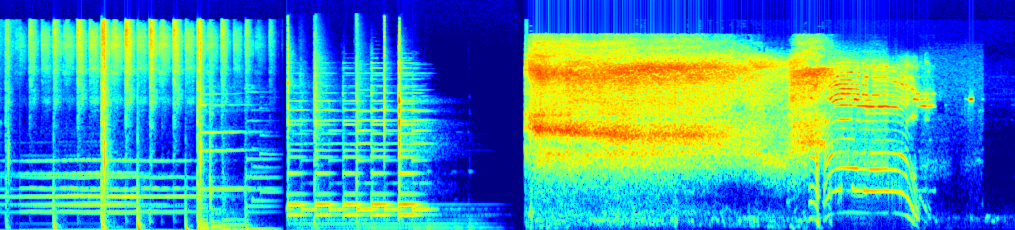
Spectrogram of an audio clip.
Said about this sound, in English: Very windy. Oh shit. I don't know if I can do the podcast because it's so windy.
